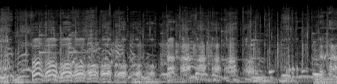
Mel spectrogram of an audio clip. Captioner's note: all cheering; laughing; snorting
